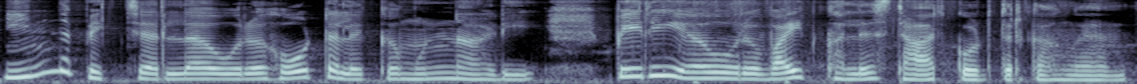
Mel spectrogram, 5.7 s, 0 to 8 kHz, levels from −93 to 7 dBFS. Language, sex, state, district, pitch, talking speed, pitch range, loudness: Tamil, female, Tamil Nadu, Nilgiris, 195 Hz, 115 wpm, 175-230 Hz, -15 LUFS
